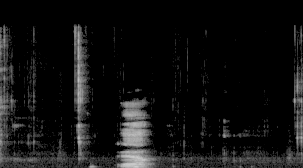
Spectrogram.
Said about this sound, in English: Once you hear those chewing sounds... Delicious.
